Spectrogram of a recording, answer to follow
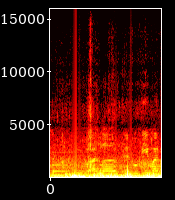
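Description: Wind buffeting the microphone as a gusting low rumble, loudest about half a second in, with a young woman's voice talking over it.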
